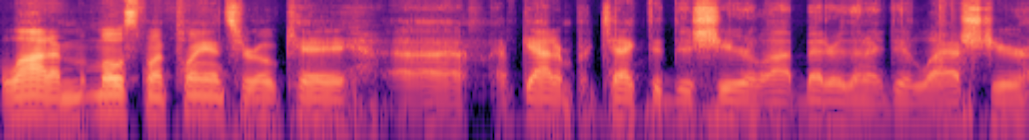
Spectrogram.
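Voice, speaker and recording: Speaking at a fairly low pitch with big swings in loudness and hardly any pauses, a man is heard in a dry, close sound with no echo. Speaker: homesteader. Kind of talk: casual talk to camera.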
